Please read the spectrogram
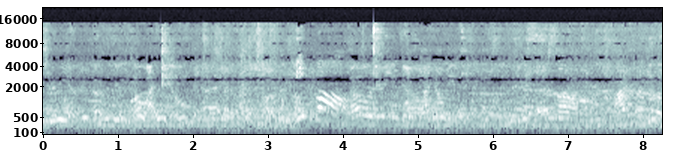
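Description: Indistinct chatter of many overlapping voices in a busy restaurant dining room, with no single speaker standing out.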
